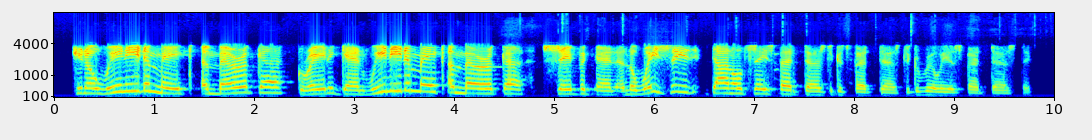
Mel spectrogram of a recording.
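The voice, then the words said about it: Donald Trump impression. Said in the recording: “everyone's doing Donald Trump. This is my Donald Trump impression. You've got to listen. It's fantastic. You've got to listen to Danny.”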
